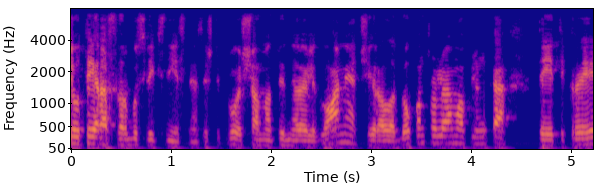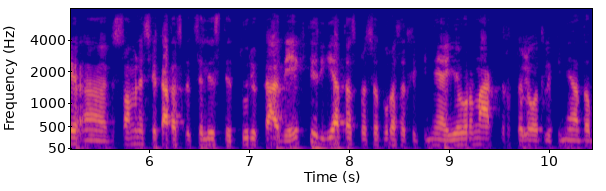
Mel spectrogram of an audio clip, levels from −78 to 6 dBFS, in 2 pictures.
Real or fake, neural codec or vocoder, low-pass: real; none; 7.2 kHz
